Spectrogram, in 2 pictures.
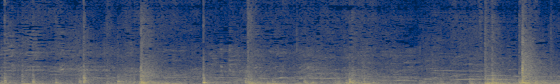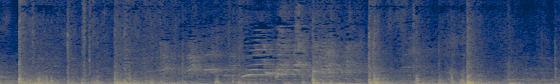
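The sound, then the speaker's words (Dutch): Olifant, an elephant, strikes a wall with a hammer as hard as he can: heavy blows pound repeatedly against the wall, a series of loud, sharp thuds at an uneven pace, with voices and other noise mixed in between the strikes. “Snel haalde Olifant zijn hamer uit de schuur en sloeg zo hard als hij kan tegen de muur.”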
